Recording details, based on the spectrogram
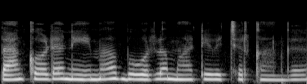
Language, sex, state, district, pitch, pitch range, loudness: Tamil, female, Tamil Nadu, Nilgiris, 230 Hz, 225-245 Hz, -15 LUFS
